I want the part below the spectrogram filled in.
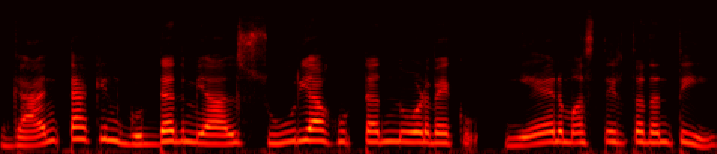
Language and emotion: Kannada, surprised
